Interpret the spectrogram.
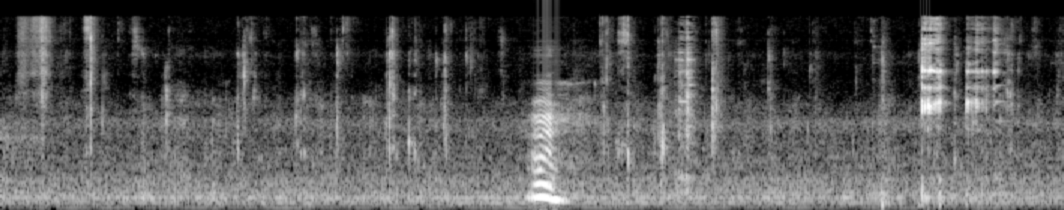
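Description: Close mouth sounds of a person biting and chewing food, with many small wet clicks. About halfway through there is one short appreciative hum, and near the end a metal fork clinks against a ceramic plate a few times.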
